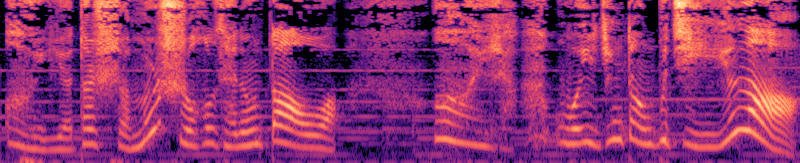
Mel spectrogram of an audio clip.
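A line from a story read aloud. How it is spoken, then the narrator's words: Repeated impatient muttering. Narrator (Chinese): 富兰克林 一遍又一遍的嘀咕着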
